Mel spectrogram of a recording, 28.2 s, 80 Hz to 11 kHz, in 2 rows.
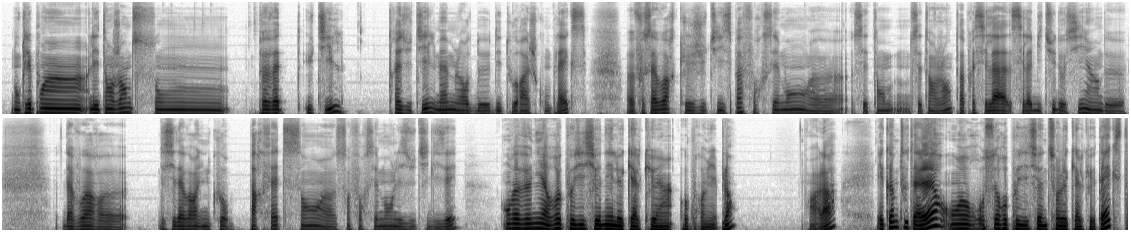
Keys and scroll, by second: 2.5 alt+space, 13.0 alt+space, 16.4 super+z.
